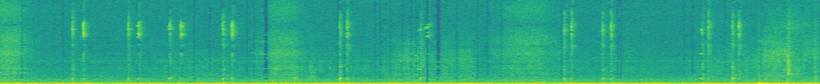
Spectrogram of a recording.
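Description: Near silence with faint, scattered computer mouse clicks over a low steady hum.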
